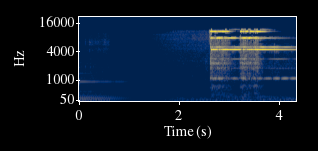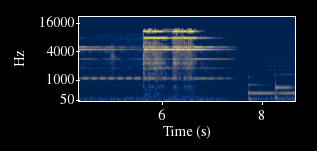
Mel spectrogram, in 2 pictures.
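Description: telephone ringing

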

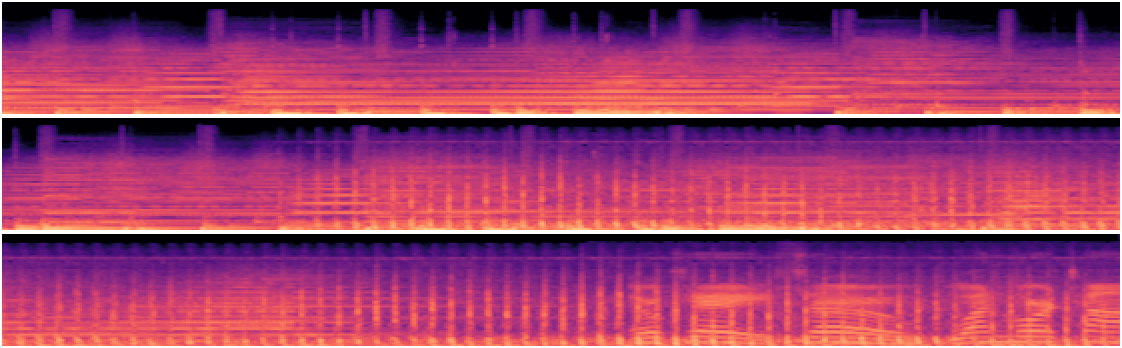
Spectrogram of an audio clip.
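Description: helicopter rotor sound effect

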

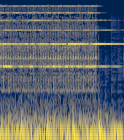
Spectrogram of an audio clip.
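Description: telephone ringing

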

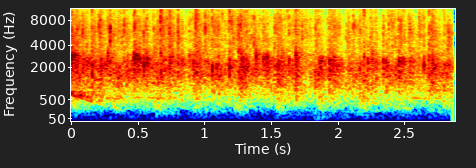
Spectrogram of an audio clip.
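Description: audience clapping

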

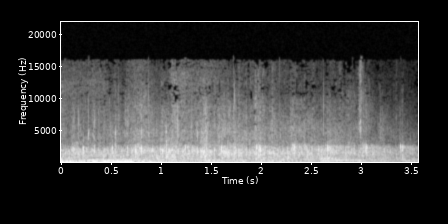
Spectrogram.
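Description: audience applause

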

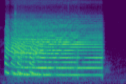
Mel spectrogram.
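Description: air horn sound effect

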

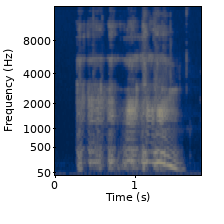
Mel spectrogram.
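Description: throat clearing

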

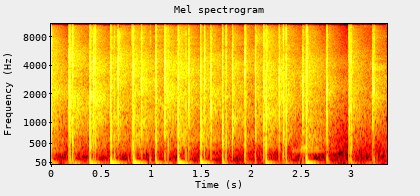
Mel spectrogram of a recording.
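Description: round of applause

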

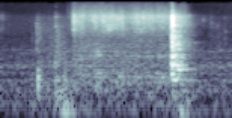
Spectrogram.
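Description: water boiling

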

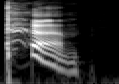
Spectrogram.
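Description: cough and throat clearing

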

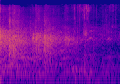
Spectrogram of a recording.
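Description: audience clapping

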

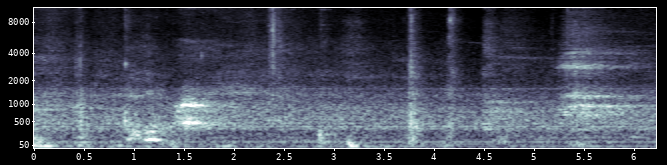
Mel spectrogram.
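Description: deep breathing in nose

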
